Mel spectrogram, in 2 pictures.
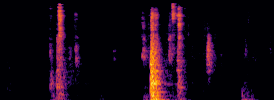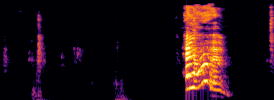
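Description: A door being opened by someone playing the Easter Bunny: several sharp clunks and rattles of the latch and handle, spaced unevenly, then a brief high-pitched creak as it swings, clear.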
